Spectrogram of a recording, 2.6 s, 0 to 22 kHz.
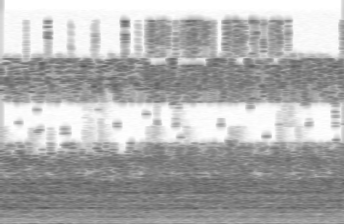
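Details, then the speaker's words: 2002 Nissan Altima that ran rough, after a simple tune-up; owner blames low fuel and tank condensation: steady, even low idle with no misses or stumbles, just a smooth hum; running good now. "pretty simple stuff but it's running good now thankfully"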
